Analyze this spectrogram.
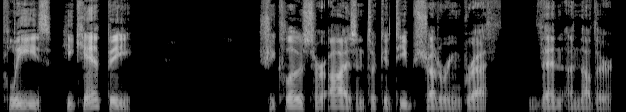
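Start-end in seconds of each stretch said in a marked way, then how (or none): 0.0-1.4 rising, ever higher pleading; panicked pleading. A narrator's reading. Sydney begging in her head that Jason lives, panicked. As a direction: beg it with climbing panic. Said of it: "she thought in a panic".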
